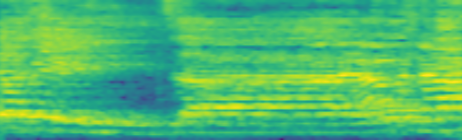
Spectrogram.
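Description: A group of voices singing or chanting together without instruments, with a short break just before a second in.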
